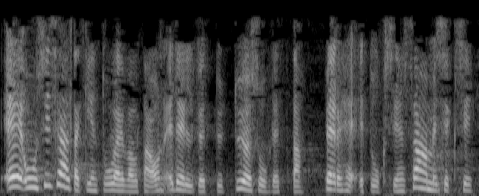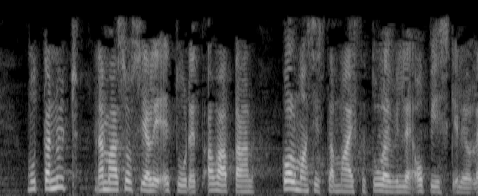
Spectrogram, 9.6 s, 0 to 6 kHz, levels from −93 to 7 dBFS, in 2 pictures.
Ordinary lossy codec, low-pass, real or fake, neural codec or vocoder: MP3, 32 kbps; 5.4 kHz; fake; vocoder, 22.05 kHz, 80 mel bands, Vocos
